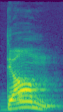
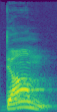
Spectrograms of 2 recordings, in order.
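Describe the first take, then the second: The two takes are said the same way.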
